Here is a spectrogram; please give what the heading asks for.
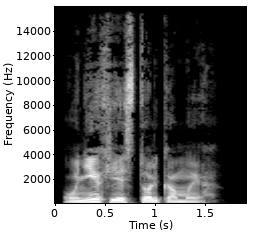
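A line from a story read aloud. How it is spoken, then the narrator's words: Dry. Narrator (Russian): сухо сказал Сармик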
